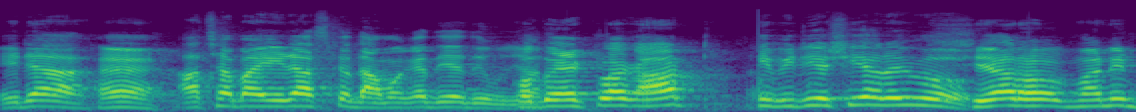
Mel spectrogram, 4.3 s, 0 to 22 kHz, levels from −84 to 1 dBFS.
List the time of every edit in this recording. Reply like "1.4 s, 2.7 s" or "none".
2.9 s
